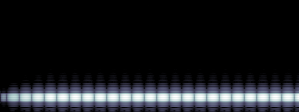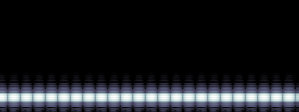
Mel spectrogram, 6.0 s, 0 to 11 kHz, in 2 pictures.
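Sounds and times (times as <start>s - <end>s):
440 Hz and 448 Hz sine tones summed in mono: 0.0s - 5.9s.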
